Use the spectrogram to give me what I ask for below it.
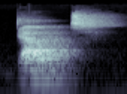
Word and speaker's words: doubt: And the second rule you should remember is the letter B is not pronounced before the letter T. For example, doubt, debt, subtle, doubtful.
